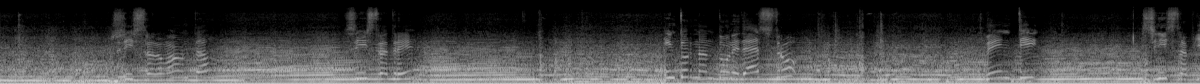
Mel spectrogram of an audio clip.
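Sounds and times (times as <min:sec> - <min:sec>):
car engine at high revs: 0:00.0 - 0:12.0.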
